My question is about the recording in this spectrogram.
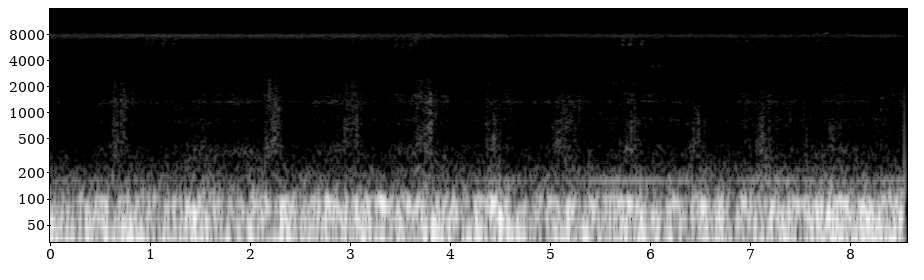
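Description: Wind buffeting the microphone, a low uneven rumble, under a steady high-pitched drone of insects in the summer grass. Faint footsteps tap about once every three quarters of a second.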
